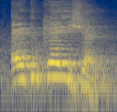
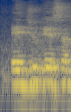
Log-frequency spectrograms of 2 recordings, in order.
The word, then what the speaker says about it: education: अब ये बहुत ही पॉपुलर वर्ड है अपना, EDUCATION, एडुकेशन, एडुकेशन, एजुकेशन नहीं। एडुकेशन।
